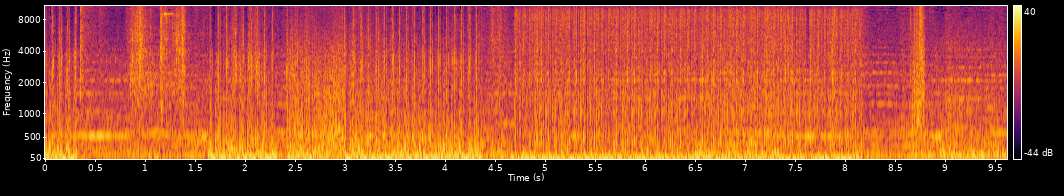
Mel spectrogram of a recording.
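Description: Automatic gunfire sound effects: single shots and long bursts of rapid fire, over background music.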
